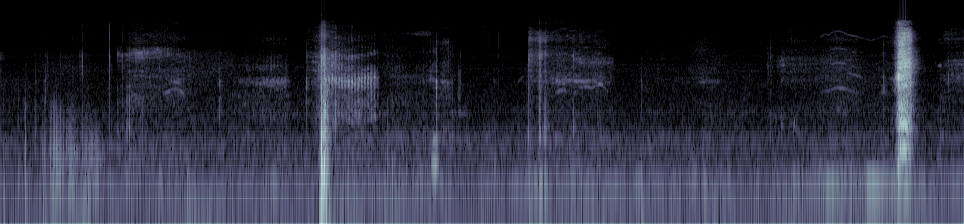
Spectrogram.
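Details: Recently adopted cat with hacking and sneezing: two sharp, explosive sneezes with faint snuffling between them; a sneezing episode.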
